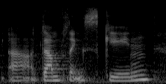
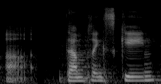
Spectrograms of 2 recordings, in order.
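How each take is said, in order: Both takes have the same delivery.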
